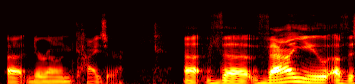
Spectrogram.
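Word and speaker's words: נרון קסר: Here using English characters, the Hebrew form of Caesar Nero is Niron Oser pronounced uh Niron Kaiser.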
